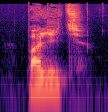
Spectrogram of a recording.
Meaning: 1. to burn (to cause to be consumed by fire) 2. to smoke (cigarettes, tobacco) 3. to pour (liquid)
- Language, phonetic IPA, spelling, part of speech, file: Belarusian, [paˈlʲit͡sʲ], паліць, verb, Be-паліць.ogg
